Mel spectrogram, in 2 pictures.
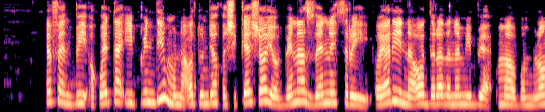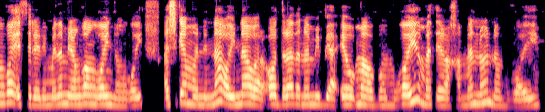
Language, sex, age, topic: Oshiwambo, female, 18-24, finance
